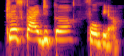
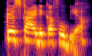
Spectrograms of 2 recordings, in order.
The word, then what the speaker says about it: triskaidekaphobia: So it is triskaidekaphobia. So triskaidekaphobia. This is a long word, that is triskaidekaphobia. But the pronunciation is very simple. You can learn from here. Tris, and tris comes from try.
